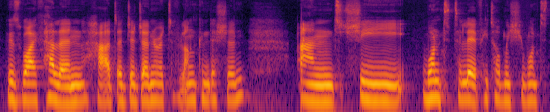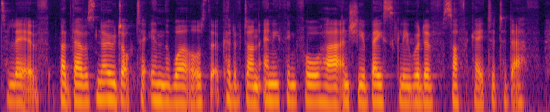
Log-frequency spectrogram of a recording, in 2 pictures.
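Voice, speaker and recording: Flat gravelly woman MP. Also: sits low. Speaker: member of parliament. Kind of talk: studio panel discussion.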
